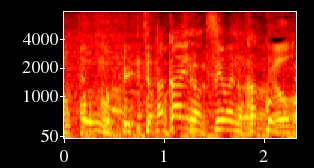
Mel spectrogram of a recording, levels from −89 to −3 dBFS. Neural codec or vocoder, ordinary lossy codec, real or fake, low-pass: none; none; real; none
